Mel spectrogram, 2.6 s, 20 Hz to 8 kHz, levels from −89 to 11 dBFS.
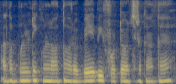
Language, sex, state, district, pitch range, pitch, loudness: Tamil, male, Tamil Nadu, Kanyakumari, 135-150 Hz, 140 Hz, -16 LUFS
